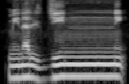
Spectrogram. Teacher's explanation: नून मुशद्दद पे गुन्ना ज़रूरी है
